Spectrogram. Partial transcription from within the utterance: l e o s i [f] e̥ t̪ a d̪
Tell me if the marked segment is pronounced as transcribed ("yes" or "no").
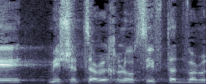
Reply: yes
